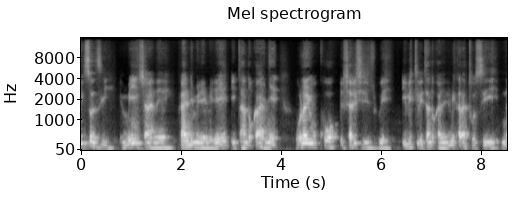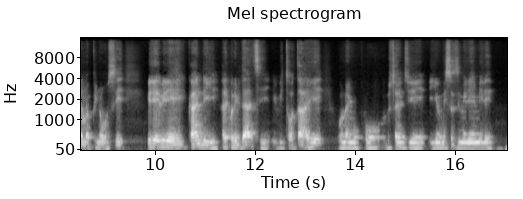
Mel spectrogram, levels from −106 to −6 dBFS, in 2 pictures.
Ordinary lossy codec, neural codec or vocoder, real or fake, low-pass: MP3, 96 kbps; autoencoder, 48 kHz, 32 numbers a frame, DAC-VAE, trained on Japanese speech; fake; 14.4 kHz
